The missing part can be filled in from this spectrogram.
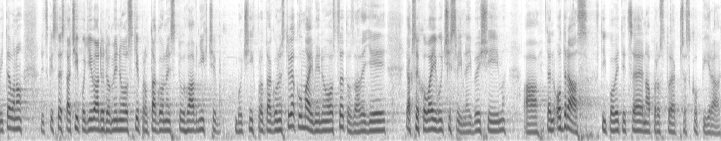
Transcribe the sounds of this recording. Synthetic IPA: viːt̪ɛonodɪt͡skɪst̪ɛst̪at͡ʃiːpo̞ɟiːvad̪do̞mɪnulo̞scɪpɾo̞t̪aɡo̞nɪst̪uːɦlavɲiːxt͡ʃɪ | bo̞t͡ʃɲiːxpɾo̞t̪aɡo̞nɪst̪uːjakowmajimɪnulo̞st̪sɛt̪ozalɪɟɪ | jaksɛxo̞vajivuːt͡ʃɪsviːmnɛjblɪʃiːm | ʔat̪ɛnʔo̞dɾasft̪iːpo̞lɪt̪ɪt͡sɛjɛnapɾo̞st̪o̞jak̚pr̥ɛsko̞piːɾa̰ː

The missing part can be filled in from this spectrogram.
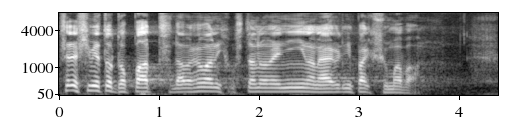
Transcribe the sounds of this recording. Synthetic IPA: pr̥ɛdɛfʃiːmjɛt̪odopat̪navr̩ɦovaniːxust̪ano̞vɛɲiːnanaːɾodɲiːpaɾkʃumava̰

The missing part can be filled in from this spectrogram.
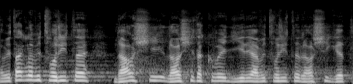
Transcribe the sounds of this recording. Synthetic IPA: vɪt̪aɡlɛvɪt̪vo̞riːt̪ɛ | dalʃiːdalʃiːt̪akovɛːɟiːɾɪavɪt̪voriːt̪ɛdalʃiːɡɛt̪

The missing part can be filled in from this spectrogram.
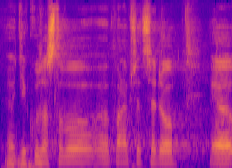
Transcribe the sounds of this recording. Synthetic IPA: ɟɛkujuzaslovopanɛpr̝̥ɛt̪sɛdo

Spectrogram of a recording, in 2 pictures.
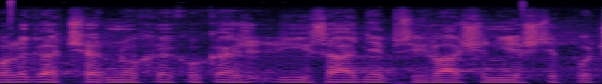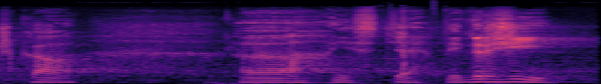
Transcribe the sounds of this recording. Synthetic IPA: ko̞lɛɡat͡ʃɛɾnoxjako̞kaʒdiːr̝aːd̪ɲɛpr̥ɪɦlaːʃɛniːjɛʃcɛpo̞t͡ʃkaː | jɪscɛvɪdr̩ʒiː

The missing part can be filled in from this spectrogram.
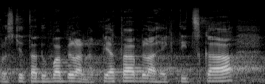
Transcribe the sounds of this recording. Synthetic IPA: ɾoscɛt̪adobabɪlanapjat̪aːbɪlaɦɛkt̪ɪt͡skaː

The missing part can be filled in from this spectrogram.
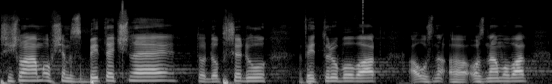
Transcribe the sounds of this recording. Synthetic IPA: r̥ɪʃlonaːmʔo̞fʃɛmzbɪt̪ɛt͡ʃnɛːt̪odo̞pr̝̥ɛdu | vɪt̪ɾubo̞vat̪ | ʔa̰ʔuʔoznamo̞vat̪̚

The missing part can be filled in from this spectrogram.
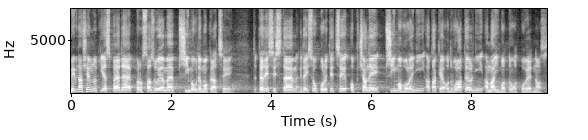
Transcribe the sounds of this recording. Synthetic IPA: mɪvnaʃɛmnuciːɛspɛːdɛːpɾo̞sazujɛmɛpr̝̥iːmo̞wdɛmo̞kɾat͡sɪjɪ̰ | t̪ɛdɪsɪst̪ɛːmɡdɛjso̞wpo̞lɪt̪ɪt͡sɪʔo̞pt͡ʃanɪpr̝̥iːmo̞vo̞lɛɲiːʔat̪akɛːʔo̞dvo̞lat̪ɛlɲiːʔamajiːɦmo̞t̪nowʔot̪po̞vjɛdno̞st̪

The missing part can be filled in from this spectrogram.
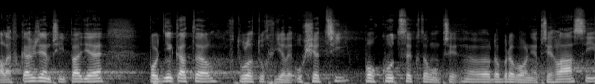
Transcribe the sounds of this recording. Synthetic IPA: alɛfkaʒdɛːmpr̥iːpaɟɛ | po̞dɲɪkat̪ɛlft̪uɦlɛt̪uxviːlɪʔuʃɛt̪r̝̥iːpo̞kut̪sɛkt̪o̞mupr̥ɪdobɾo̞vo̞lɲɛpr̥ɪɦlaːsiː

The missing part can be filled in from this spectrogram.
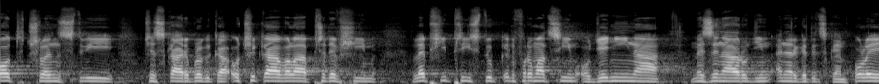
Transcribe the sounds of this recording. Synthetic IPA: ot̪t͡ʃlɛnst̪viː | t͡ʃɛskaːɾɛpublɪkaʔo̞t͡ʃɛkaːvalapr̝̥ɛdɛfʃiːm | lɛpʃiːpr̝̥iːst̪up̚kɪnfo̞ɾmat͡siːmʔo̞ɟɛɲiːna | mɛzɪnaːɾo̞dɲiːmʔɛnɛɾɡɛt̪ɪt͡skɛːmpo̞lɪ

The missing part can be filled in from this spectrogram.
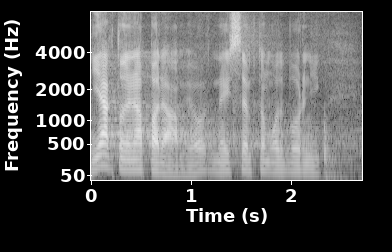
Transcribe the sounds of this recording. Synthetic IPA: ɲɪjakt̪onɛnapada̰ːmjonɛjsɛmft̪omod̪boɾɲiːk

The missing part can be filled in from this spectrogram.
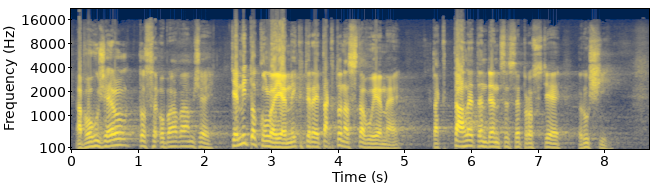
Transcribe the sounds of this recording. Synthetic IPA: ʔabo̞ɦuʒɛlt̪o̞sɛʔo̞baːvaːmʒɛ | cɛmɪt̪o̞ko̞lɛjɛmɪkt̪ɛɾɛːt̪akt̪o̞nast̪avujɛmɛ̰ | t̪akt̪aɦlɛt̪ɛndɛnt͡sɛsɛpɾo̞scɛɾuʃḭː

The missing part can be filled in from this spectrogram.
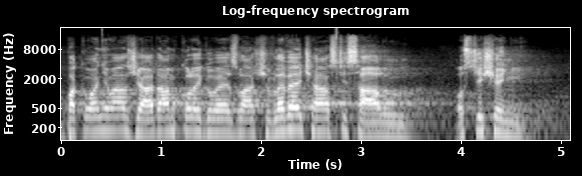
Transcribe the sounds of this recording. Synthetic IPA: opakovaɲɛvaːzʒaːdaːmko̞lɛɡovɛːzvlaːʃcvlɛvɛːt͡ʃaːscɪsaːluː | ʔoscɛʃɛɲiː

